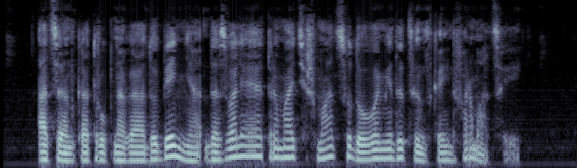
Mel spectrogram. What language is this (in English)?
Belarusian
